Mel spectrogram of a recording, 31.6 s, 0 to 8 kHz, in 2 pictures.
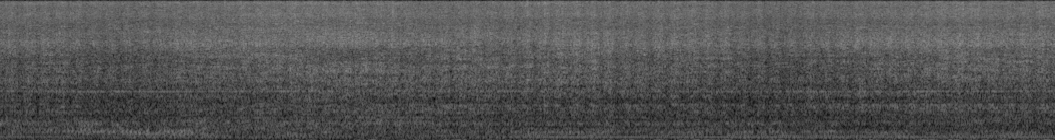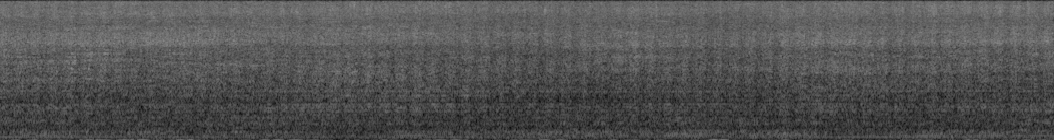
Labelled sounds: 0.0	0.4	vessel noise, 1.0 to 3.0 kHz

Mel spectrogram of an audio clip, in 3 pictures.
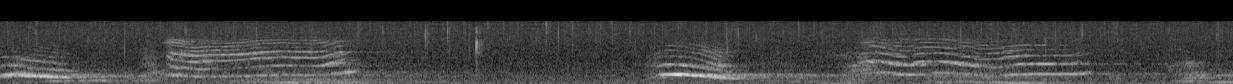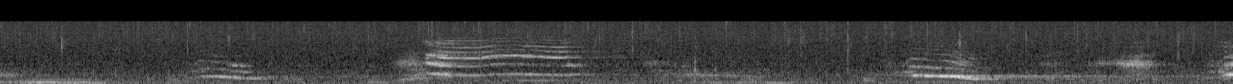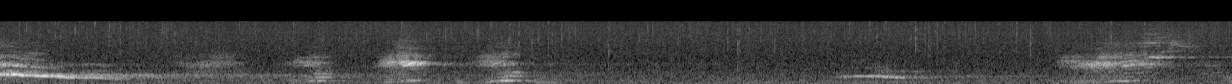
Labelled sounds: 0.0	0.7	humpback whale, 0.78 to 1.4 kHz
1.6	3.5	humpback whale, 0.78 to 3.2 kHz
6.6	7.3	humpback whale, 0.78 to 2.4 kHz
8.5	10.9	humpback whale, 0.78 to 3.3 kHz
14.3	14.9	humpback whale, 0.81 to 1.2 kHz
16.2	18.1	humpback whale, 0.78 to 3.2 kHz
18.7	19.1	humpback whale, 0.97 to 1.2 kHz
21.3	22.1	humpback whale, 0.78 to 1.6 kHz
23.3	23.9	humpback whale, 0.78 to 1.5 kHz
24.6	25.3	humpback whale, 0.78 to 1.5 kHz
27.5	27.9	humpback whale, 0.84 to 1.4 kHz
28.4	29.0	humpback whale, 0.78 to 1.6 kHz
29.4	29.7	humpback whale, 0.88 to 1.6 kHz
35.2	36.7	humpback whale, 0.78 to 2.8 kHz

